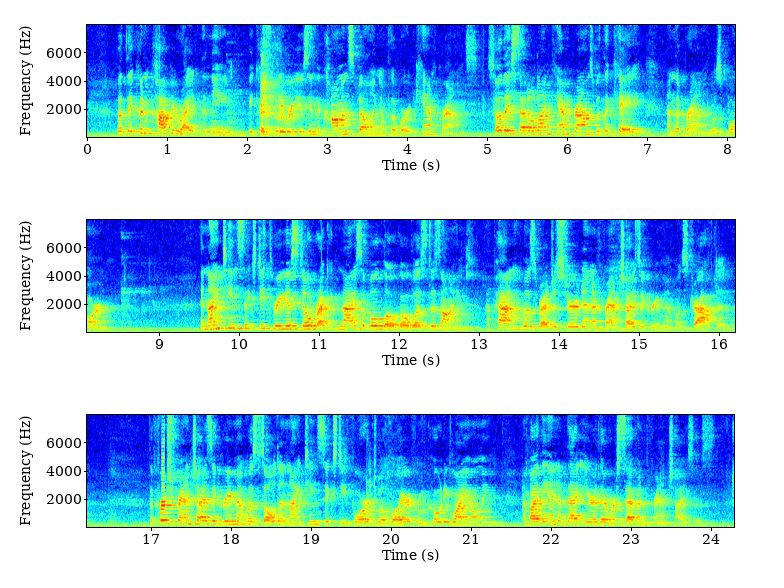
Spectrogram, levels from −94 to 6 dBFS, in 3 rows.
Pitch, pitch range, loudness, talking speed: 210 Hz, 190-230 Hz, -19 LUFS, 180 wpm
